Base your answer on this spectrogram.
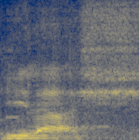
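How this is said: It is said in Natore regional pronunciation. "নাটোরের আঞ্চলিক ভাষা"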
